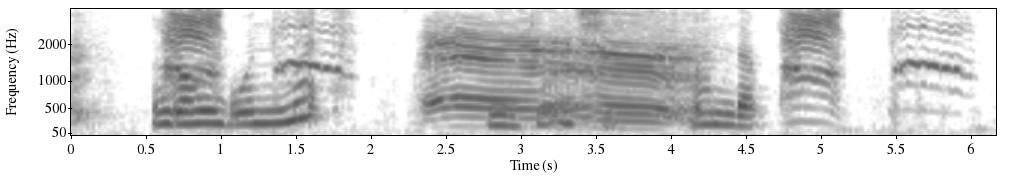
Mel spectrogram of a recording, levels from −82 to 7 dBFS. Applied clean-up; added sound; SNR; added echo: none; Livestock, farm animals, working animals; -2 dB; none.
